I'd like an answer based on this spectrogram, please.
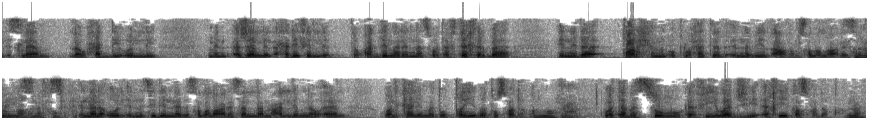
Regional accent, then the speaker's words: Zifta, Gharbia, Egypt; كان عندي خطبة عيد من سنتين في بلدتنا زفتة في مصلى أبي داود

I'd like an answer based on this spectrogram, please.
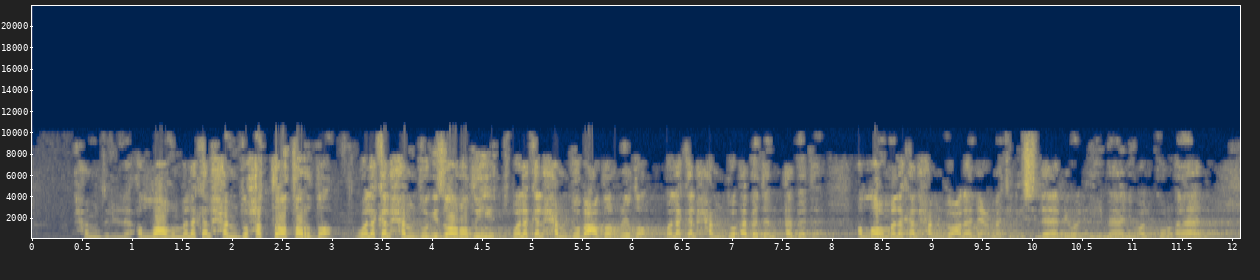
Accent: Egypt; بلدنا مصر

